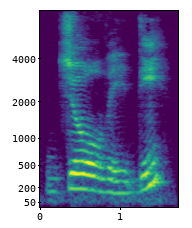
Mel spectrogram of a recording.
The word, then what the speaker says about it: giovedì: Martedì, mercoledì, giovedì. Be careful with the sound of gio. It's a very G sound.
